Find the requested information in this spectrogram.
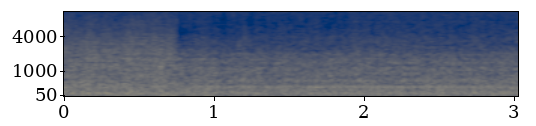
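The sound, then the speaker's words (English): A car drives along the I-80 East highway with steady road noise, a constant loud rumble and hiss that stays even throughout and has no distinct separate events. “driving on I-80 East.”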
